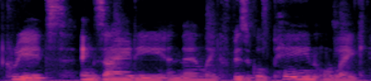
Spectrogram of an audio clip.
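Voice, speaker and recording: A woman's voice: fairly low pitch, fairly even intonation, measured pace, a little mellow, slight background noise. A young woman from Nepal, co-hosting a casual podcast chat, full of "like" and "you know" fillers. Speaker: podcast co-host.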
